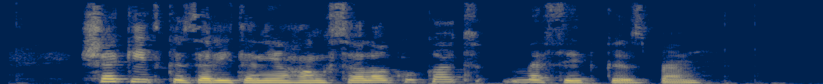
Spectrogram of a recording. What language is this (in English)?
Hungarian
